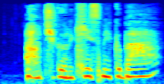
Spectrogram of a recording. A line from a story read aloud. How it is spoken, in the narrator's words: she whispered, mindful of the ears of the house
